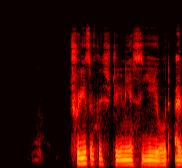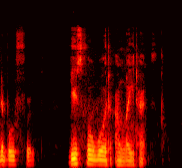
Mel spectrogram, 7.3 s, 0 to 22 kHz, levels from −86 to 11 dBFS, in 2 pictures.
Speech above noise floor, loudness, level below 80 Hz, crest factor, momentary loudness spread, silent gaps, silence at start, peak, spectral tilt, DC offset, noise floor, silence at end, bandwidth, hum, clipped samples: 54 dB; -29 LUFS; -66 dBFS; 20 dB; 14 LU; none; 1.45 s; -10 dBFS; -6 dB/octave; under 0.1%; -82 dBFS; 0.75 s; 12 kHz; none; under 0.1%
